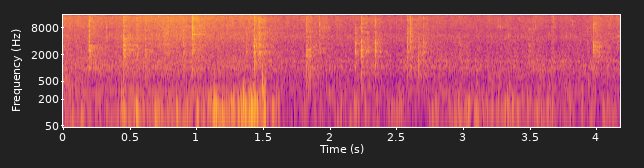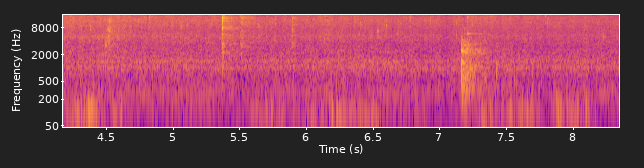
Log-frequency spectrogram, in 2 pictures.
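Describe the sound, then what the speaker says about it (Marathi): Ground chutney with turmeric and homemade Agri Koli masala sautés in oil over a medium flame, with soft sizzling and scraping stirs, a louder clatter of utensils early on, and no talk. "चटणी थोडीशी परतून घ्यायची आहे आपल्याला"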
